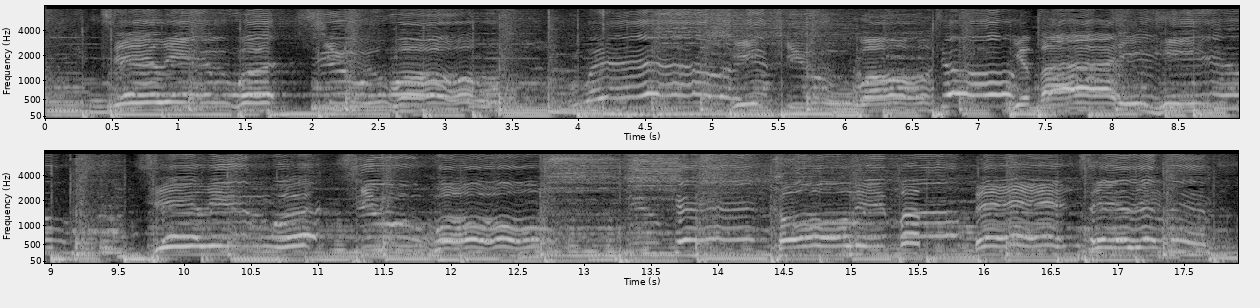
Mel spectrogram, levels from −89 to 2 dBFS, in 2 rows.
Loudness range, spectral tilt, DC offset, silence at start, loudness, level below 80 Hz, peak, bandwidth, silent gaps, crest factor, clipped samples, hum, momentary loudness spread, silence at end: 1 LU; -5 dB/octave; under 0.1%; 0 s; -23 LUFS; -36 dBFS; -8 dBFS; 7.6 kHz; none; 14 dB; under 0.1%; none; 4 LU; 0 s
